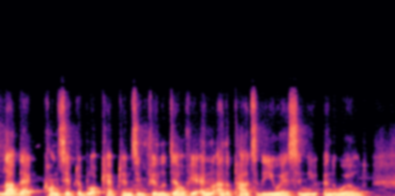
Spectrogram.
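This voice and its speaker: The voice has a dark, mellow tone with vocal fry and runs on with hardly any pauses. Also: man. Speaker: placemaking consultant. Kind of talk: conference talk.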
